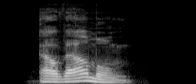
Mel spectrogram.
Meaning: warming
- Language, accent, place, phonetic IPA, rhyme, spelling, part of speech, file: German, Germany, Berlin, [ɛɐ̯ˈvɛʁmʊŋ], -ɛʁmʊŋ, Erwärmung, noun, De-Erwärmung.ogg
